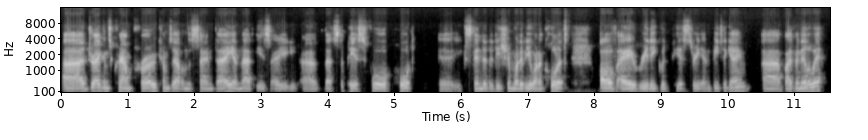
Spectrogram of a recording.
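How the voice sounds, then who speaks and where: A man's voice: lowish voice, steady tone, brisk, a bit bright, no echo. Casual male podcast host, dull lo-fi sound. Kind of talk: casual video game podcast chat.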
